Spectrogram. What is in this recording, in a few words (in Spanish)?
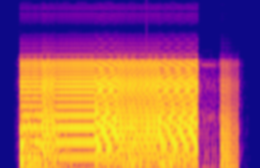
Grito; Electabuzz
